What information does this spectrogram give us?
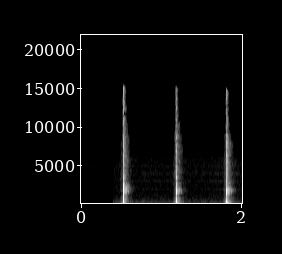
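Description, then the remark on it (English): Three sharp hand claps at an even, steady pace, keeping time with the rhythm of spoken English, each a crisp, loud smack with silence between and no voices. “So you can clap your hands while you listen, like this.”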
